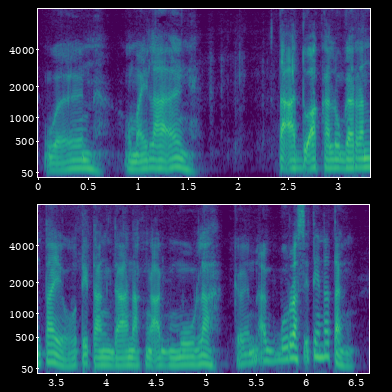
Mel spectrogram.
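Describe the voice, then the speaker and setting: A man voicing a humble farmer in a radio drama, lowish voice, lively up-and-down pitch, modest. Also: moderate pace, dry recording. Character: humble hardworking young farmer. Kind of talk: audio drama acting.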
